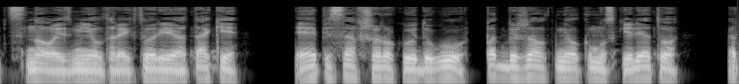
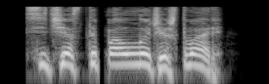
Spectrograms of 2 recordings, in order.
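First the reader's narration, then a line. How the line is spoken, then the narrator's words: Exclamation. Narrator (Russian): воскликнул он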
